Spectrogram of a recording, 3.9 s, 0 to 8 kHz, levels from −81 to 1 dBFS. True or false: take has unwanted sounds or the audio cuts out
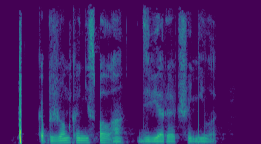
false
